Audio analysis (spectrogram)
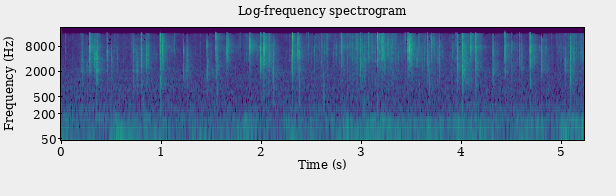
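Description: A small clear cellophane wrapper around a round white mint-like candy is held in the fingertips and crinkled and twisted. Dense, bright crackling and quick sharp snaps come and go over a faint low hum. Each crackle dies away almost instantly.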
